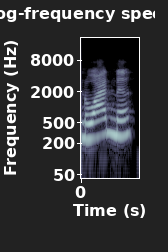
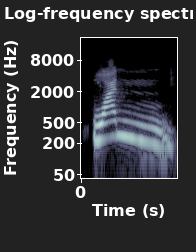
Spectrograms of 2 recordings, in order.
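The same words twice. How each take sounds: First: The n sound stops short without flowing on. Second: The n sound flows on through the nose. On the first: The speaker calls it wrong. "bukan one" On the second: The speaker calls it right. "tapi one ngalir ya"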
